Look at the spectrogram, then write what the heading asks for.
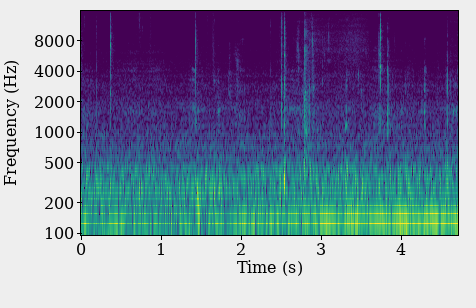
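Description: Faint crunching and mouth clicks of someone biting and chewing a small ice cream cone with a crisp white-chocolate shell, over a steady low hum.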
